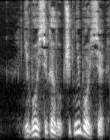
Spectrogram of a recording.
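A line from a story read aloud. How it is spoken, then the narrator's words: Whispering mother. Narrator (Russian): шептала ему мать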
